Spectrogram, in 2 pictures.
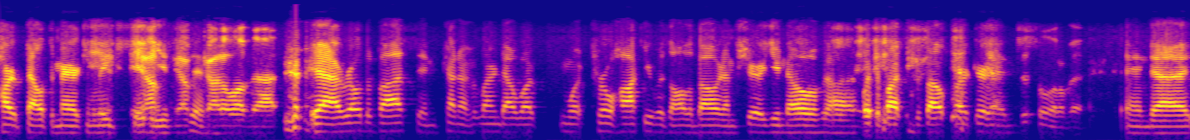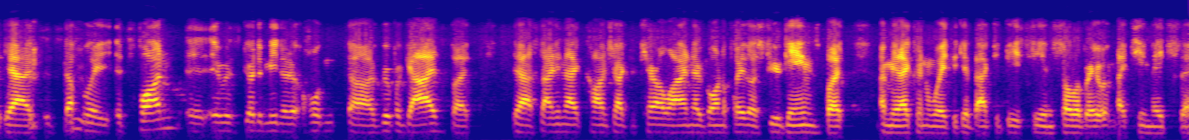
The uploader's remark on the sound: the recording of our LIVE conference call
